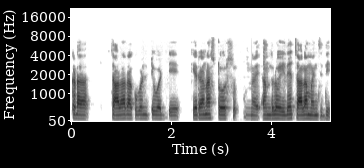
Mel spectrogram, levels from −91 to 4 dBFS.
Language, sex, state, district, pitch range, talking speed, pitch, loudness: Telugu, male, Andhra Pradesh, Srikakulam, 125-130 Hz, 125 wpm, 125 Hz, -18 LUFS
